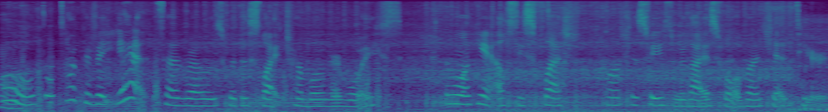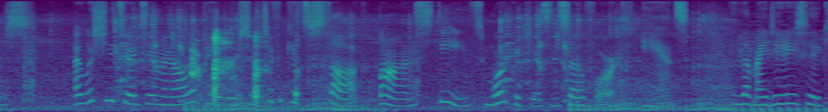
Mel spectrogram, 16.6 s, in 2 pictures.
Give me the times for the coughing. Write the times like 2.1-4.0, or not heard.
10.2-11.3.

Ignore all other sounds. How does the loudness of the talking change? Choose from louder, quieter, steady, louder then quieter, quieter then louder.
steady.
